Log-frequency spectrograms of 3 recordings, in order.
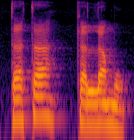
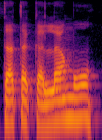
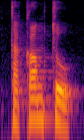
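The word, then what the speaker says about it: تتكلم: The correct word is tatakallamu. The correct word is tatakallamu, but Benny Lewis, he will say takamtu.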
